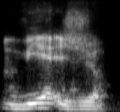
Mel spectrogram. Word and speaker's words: viejo: entonces en español viejo pero el latino viejo bien y finalmente la zeta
